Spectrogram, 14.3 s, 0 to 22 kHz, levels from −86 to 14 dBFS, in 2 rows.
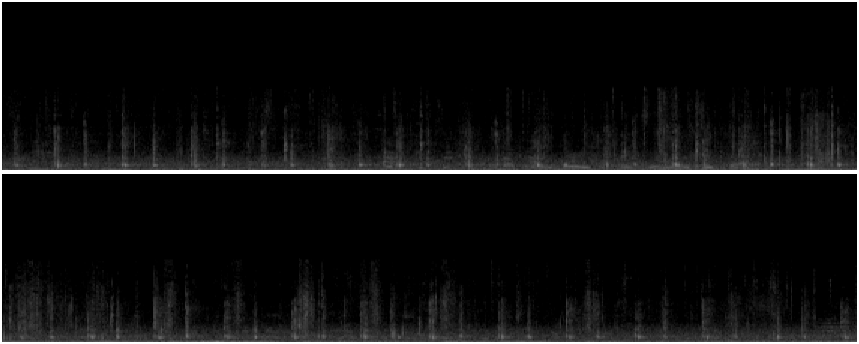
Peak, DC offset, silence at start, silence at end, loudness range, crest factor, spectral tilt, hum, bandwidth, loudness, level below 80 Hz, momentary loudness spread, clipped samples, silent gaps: -30 dBFS; under 0.1%; 0 s; 0 s; 3 LU; 22 dB; -4.5 dB/octave; none; 11.5 kHz; -54 LUFS; -58 dBFS; 5 LU; under 0.1%; none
